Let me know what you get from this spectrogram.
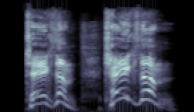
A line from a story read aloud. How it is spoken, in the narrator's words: Rigo bellowed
